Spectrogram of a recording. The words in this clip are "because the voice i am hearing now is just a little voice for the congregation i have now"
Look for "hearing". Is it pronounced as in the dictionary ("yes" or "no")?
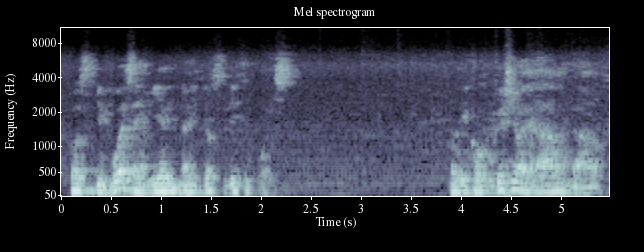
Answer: no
